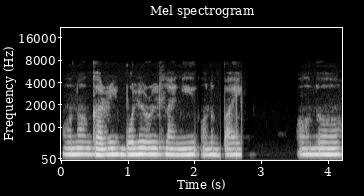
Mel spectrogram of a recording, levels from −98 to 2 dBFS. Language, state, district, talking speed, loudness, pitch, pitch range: Sumi, Nagaland, Dimapur, 115 wpm, -15 LUFS, 180 Hz, 175-185 Hz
